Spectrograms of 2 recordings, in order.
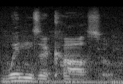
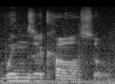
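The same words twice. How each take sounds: The two takes are said the same way.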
